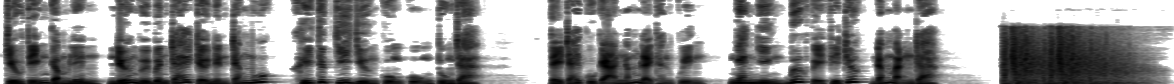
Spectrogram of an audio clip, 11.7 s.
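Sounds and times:
speech: 0:00.0 - 0:04.9, 0:05.5 - 0:09.4
thunderous explosion: 0:10.0 - 0:11.7.

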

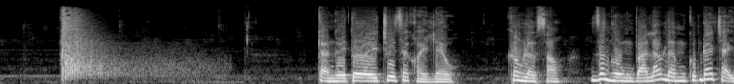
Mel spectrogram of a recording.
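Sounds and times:
gunshot: 0:00.6 - 0:01.8
speech: 0:03.2 - 0:07.3.

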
